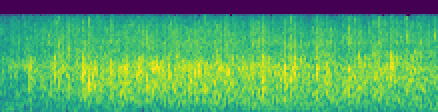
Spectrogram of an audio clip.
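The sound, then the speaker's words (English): An audience claps steadily for a few seconds to vote that a claim about the number of neurons in the dolphin, human and chimp is fiction, a dense, even wash of many hands at moderate volume with no voices standing out. “If you think the number of neurons in the dolphin, human, and chimp are fiction, then applaud.”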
